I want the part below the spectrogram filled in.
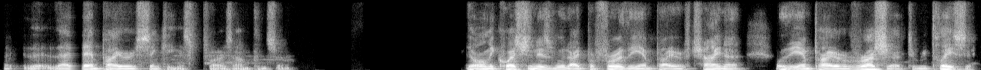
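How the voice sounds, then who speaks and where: Older man in his 70s, Hebrew native speaker, low voice, wry and blunt, stumbles and repeats, video-call audio. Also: steady tone, moderate pace, a little mellow, husky. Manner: repeats himself, plain-spoken, wry. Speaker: speaker at a talk. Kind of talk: casual talk.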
